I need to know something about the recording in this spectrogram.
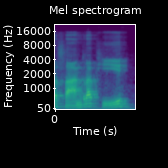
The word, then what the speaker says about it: สารถี: ก็ มา จาก วังกะ น่ะ นะ วง ต้อง สะกด ด้วย ก ไก่ คารัน ด้วย ต่อ ไป สา รถิ ไทย เรียก ทั ศัพ ว่า สาระถี หมาย ถึง คน ขับ รถ รถ อะไร ก็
